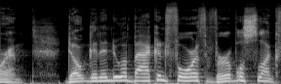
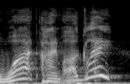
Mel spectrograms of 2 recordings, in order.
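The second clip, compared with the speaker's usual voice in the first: mock shocked yell; 6 semitones higher, slower than usual. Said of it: "run to the nearest mirror and yell".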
